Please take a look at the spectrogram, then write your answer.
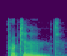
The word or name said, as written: pertinent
